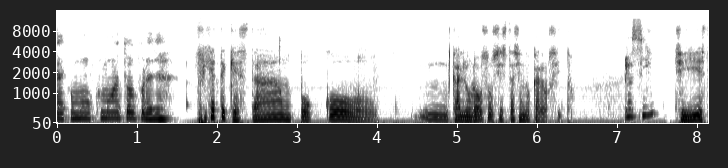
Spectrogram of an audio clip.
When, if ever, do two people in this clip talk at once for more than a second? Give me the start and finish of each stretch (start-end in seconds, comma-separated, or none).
none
